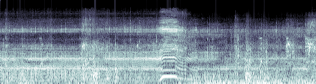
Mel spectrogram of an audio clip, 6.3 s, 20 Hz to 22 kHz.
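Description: Kyosho USA-1 Nitro's nitro glow engine running at a steady pitch, with one quick rev that rises and falls about three seconds in.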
